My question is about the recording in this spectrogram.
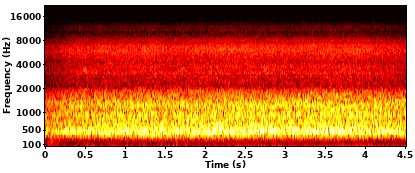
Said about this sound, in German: Für Imker gilt es, diese Schwarmbildung zu verhindern, denn jede Teilung schwächt das Volk. Ein aufbrechender Bienenschwarm klingt übrigens so.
